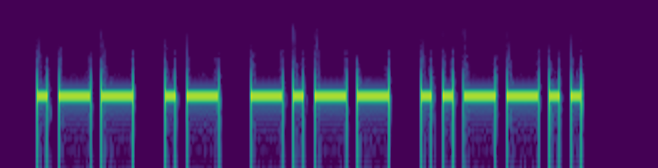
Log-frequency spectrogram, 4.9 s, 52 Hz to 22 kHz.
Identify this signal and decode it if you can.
Morse code, heard as a keyed tone, about 15 wpm, 700 Hz. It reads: WAY?
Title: Sentences from Top 1200 Words 15wpm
